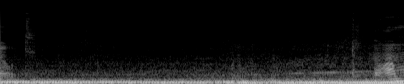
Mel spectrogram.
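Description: A Porsche 911 of the 992 generation drives on the road, giving a constant low engine and road rumble inside the car. A brief voice is heard faintly near the end.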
